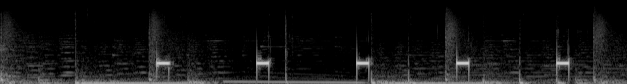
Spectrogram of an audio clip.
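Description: Countdown timer sound effect: five short high beeps, one each second, over soft background music.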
